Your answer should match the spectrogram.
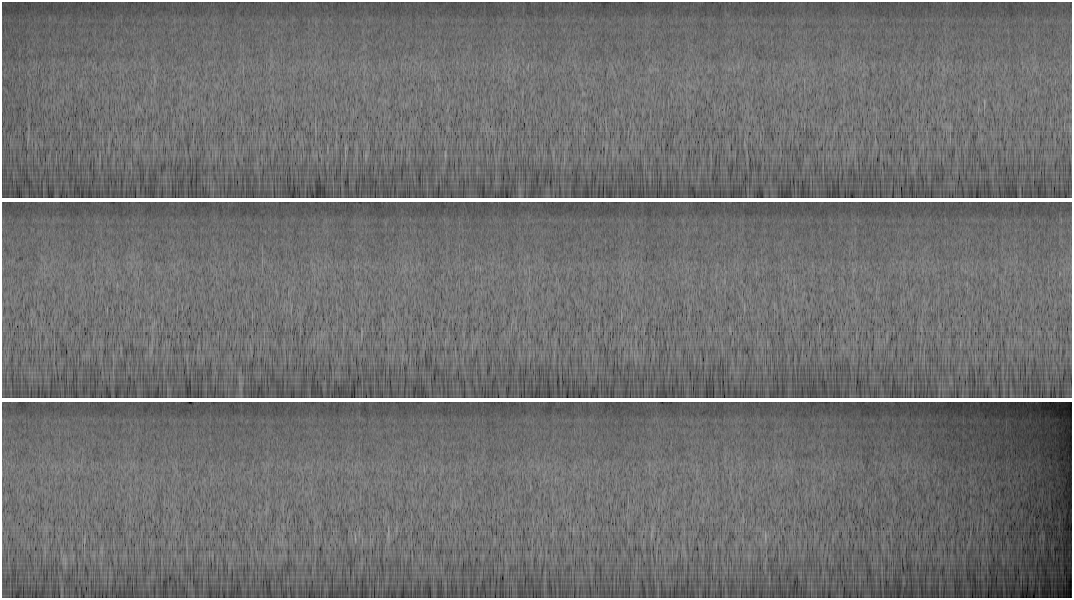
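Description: Running water, a steady stream-like rush with no pauses, fading in at the start and fading out near the end.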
